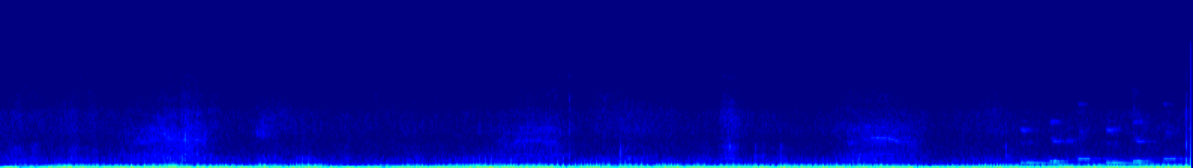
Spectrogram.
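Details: Domestic mother cat lying with four kittens in a hug, her deep continuous purr droning without a break; faint high chirping tones flicker in over the last second.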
